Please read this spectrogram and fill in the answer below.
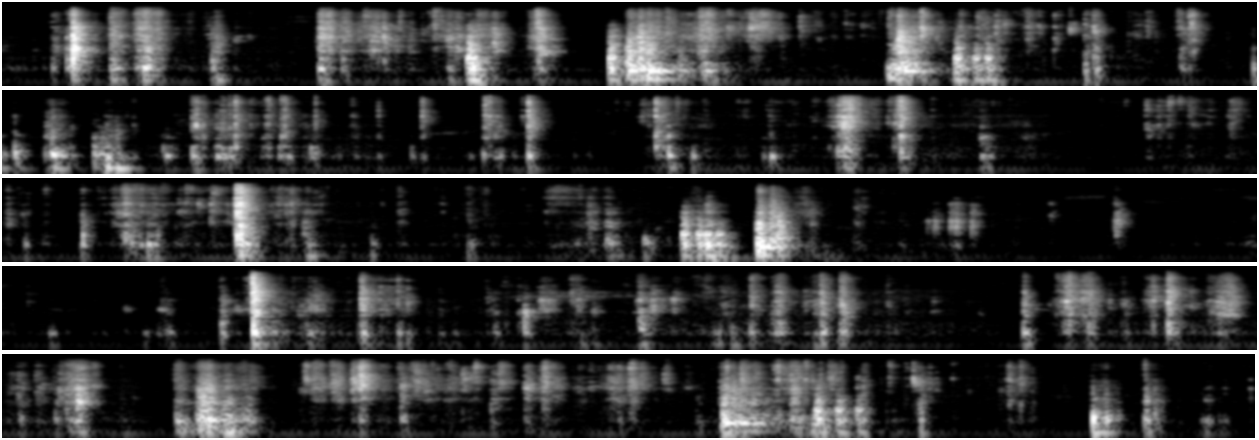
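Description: Foil trading-card pack wrappers crinkling and rustling as they are handled and stacked, in irregular bursts with a short pause about two-thirds of the way through.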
